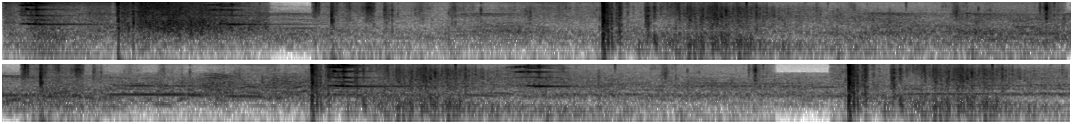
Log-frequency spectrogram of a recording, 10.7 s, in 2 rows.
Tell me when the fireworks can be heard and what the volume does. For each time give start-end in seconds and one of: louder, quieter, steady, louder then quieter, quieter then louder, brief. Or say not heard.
0.0-10.6 quieter then louder.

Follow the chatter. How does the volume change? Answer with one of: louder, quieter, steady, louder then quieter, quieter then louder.
louder then quieter.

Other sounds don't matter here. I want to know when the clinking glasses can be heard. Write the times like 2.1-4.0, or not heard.
0.1-1.4, 7.0-8.2.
